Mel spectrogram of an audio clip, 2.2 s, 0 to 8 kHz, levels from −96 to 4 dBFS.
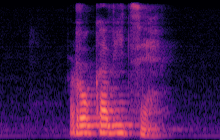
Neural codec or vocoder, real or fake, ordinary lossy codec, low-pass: autoencoder, 48 kHz, 128 numbers a frame, DAC-VAE, trained on Japanese speech; fake; none; 7.2 kHz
